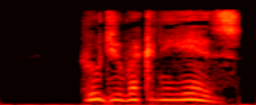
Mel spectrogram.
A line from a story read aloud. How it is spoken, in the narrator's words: Ron hissed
